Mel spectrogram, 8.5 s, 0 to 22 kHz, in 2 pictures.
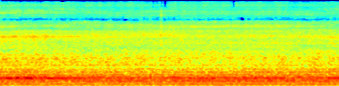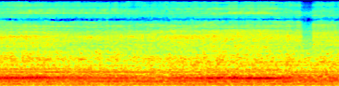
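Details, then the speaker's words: Porsche Cayenne / VW Touareg (2011+), on a lift with wheels turning: steady droning rumble with faint wavering growl from vehicle center, heard above 27 km/h; driveshaft center support bearing (7P0598101) confirmed bad with screwdriver stethoscope, to be replaced. "I can really hear it with my screwdriver might really here where's the speaker so confirmed this bearing in here is bad"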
